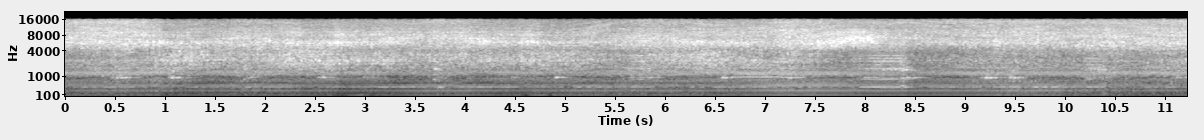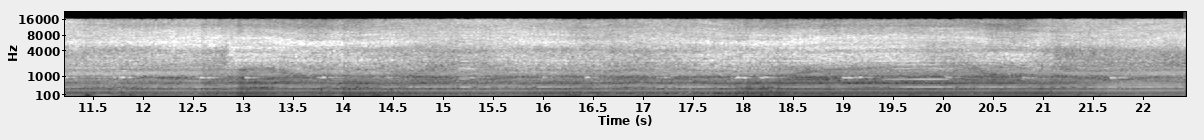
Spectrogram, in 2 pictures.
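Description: A 6040 CNC router's spindle runs steadily while its end mill cuts aluminium: a continuous hum made of many fixed tones under a hiss of cutting noise, with short chirps repeating about twice a second.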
